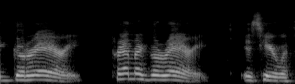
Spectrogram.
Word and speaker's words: Gurreri: great really Grandma gueri we need to think Italian think Italian gueri I have a dear friend that just went to Italy so I can use that channeled energy to properly say gueri Prem gueri is here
